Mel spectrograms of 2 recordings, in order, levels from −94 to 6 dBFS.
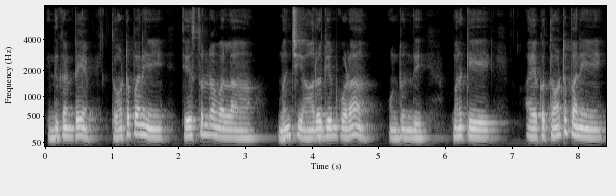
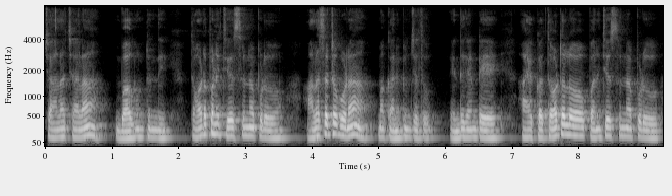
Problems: none marked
